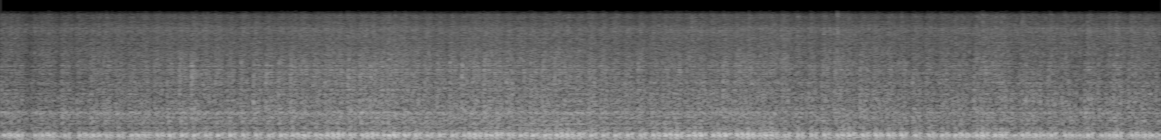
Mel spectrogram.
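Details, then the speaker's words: Yamaha TMAX carbureted scooter after carb cleaning, not yet warm, idle screw just raised: fast, steady idle with busy mechanical clatter and no dips; idle sits very high. "I'd slightly higher it up. It's a bit iffy. I feel really high though. Like that's really high. See, that's probably too high to start it."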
